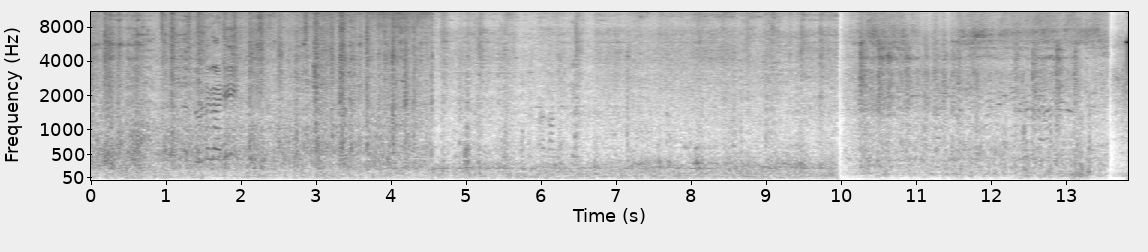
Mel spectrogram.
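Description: A moving train on a Sri Lankan line rumbles and clatters loudly throughout, a continuous close roar of wheels on rails with a brief break near the end and faint voices under it.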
